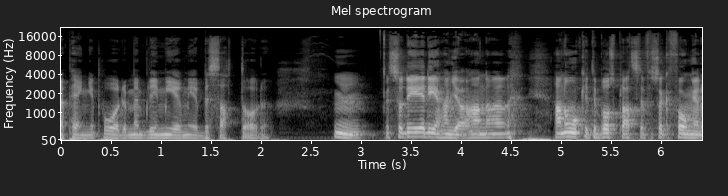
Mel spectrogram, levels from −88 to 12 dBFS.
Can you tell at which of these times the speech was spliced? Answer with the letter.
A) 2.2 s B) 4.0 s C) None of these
C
